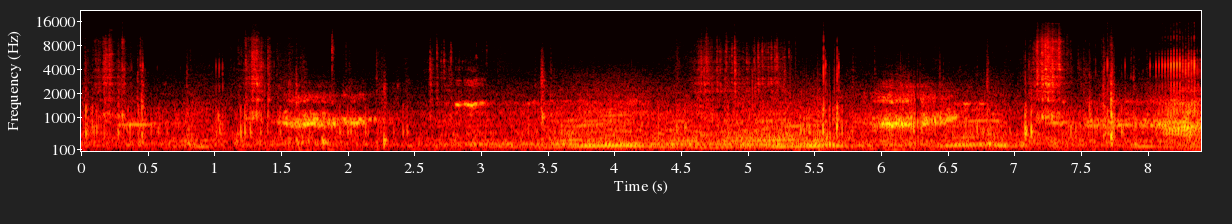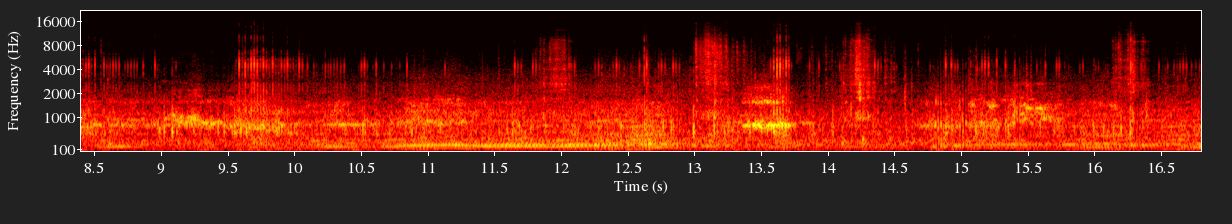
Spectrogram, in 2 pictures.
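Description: A car engine revs up and down as the car accelerates and brakes.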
